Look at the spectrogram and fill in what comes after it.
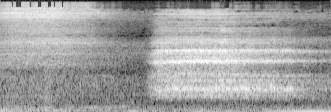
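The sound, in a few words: deep inhalation during a Pilates exercise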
